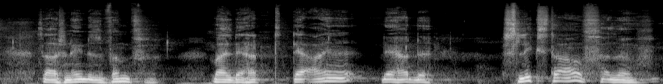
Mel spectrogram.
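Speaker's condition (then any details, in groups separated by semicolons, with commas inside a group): Parkinson's disease; slowed movements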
